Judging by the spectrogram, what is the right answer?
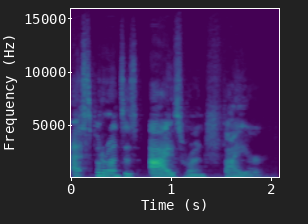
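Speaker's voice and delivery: plain reading voice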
